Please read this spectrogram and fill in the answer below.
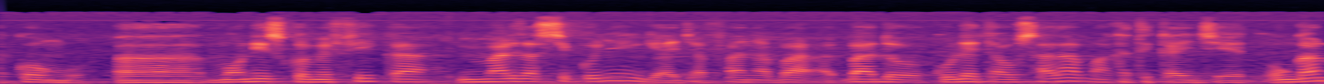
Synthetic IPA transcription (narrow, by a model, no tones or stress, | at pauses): kɔŋɡɔmɔniskɔimɛfikaimɛmalizasikuɲiŋɡiaʄafaɲaaɓaɗɔkulɛtausalamakatikaind͡ʒijɛuŋɡan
